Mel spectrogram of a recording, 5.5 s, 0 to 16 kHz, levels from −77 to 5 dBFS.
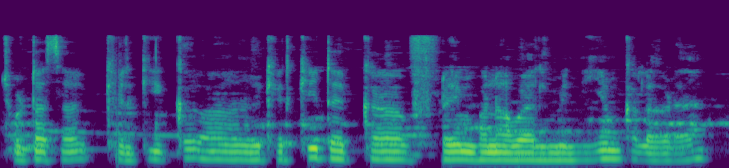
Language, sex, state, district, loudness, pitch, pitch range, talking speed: Hindi, male, Bihar, Sitamarhi, -17 LUFS, 130 Hz, 125-140 Hz, 175 wpm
